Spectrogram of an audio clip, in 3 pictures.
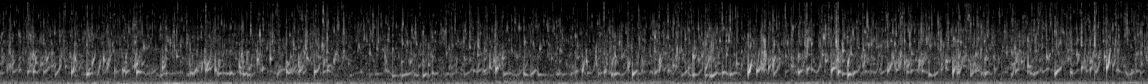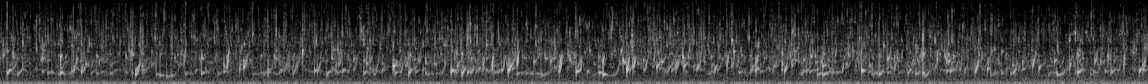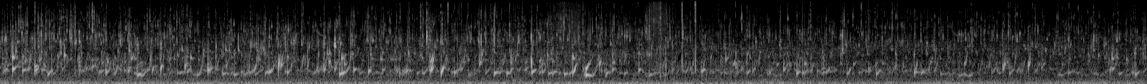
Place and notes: old river bed, drava, melje, maribor - small stream spring poema, through stones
